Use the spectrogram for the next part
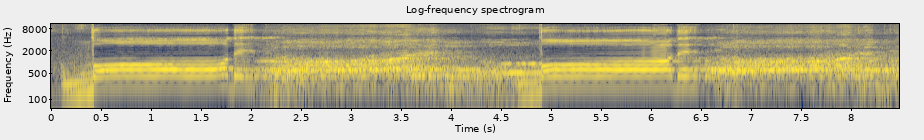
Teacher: যেহেতু মোটা হরফ জিহ্বার গোড়া ফুলে যাবে এবং তালুর সাথে মিশে যাবে ভিতরে একদম গুম গুম আওয়াজ হবে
